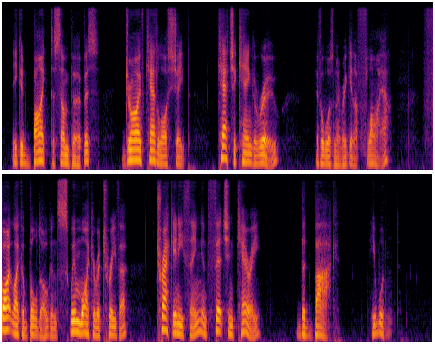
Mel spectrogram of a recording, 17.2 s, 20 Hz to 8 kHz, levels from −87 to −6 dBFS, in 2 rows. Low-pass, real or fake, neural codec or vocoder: 7.2 kHz; fake; codec, 16 kHz, 0.3 kbps, FocalCodec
